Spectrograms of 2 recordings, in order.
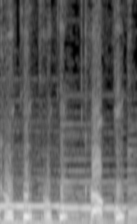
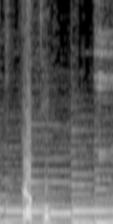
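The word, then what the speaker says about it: ろく: Jadi kayak ada penekanan di belakangnya. Ku. Kayak roku ya. Roku. Bukan, kalau kita kan dalam aksen bahasa Indonesia kan roku gitu kan. Kalau aksen bahasa Jepangnya itu roku.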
